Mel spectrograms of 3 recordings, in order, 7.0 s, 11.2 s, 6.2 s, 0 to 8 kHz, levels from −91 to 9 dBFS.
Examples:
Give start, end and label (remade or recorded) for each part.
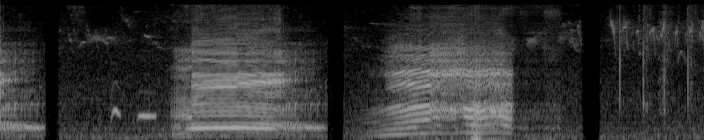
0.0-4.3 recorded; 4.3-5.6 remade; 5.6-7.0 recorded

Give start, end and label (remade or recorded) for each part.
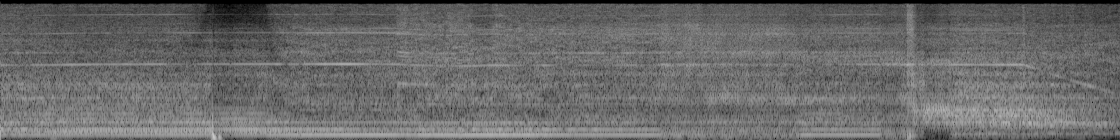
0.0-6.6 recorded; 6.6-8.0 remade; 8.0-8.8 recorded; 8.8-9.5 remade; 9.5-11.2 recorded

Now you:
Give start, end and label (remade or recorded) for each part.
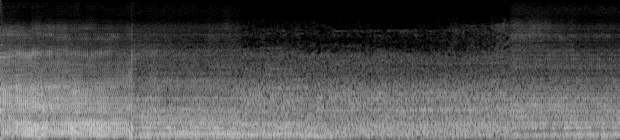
0.0-2.4 remade; 2.4-5.1 recorded; 5.1-6.2 remade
